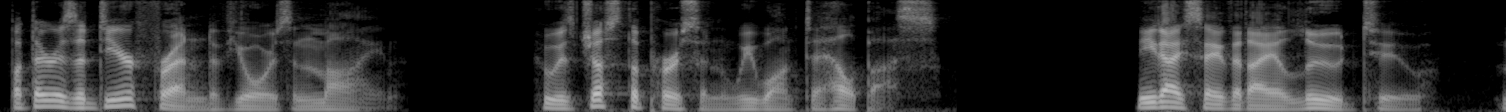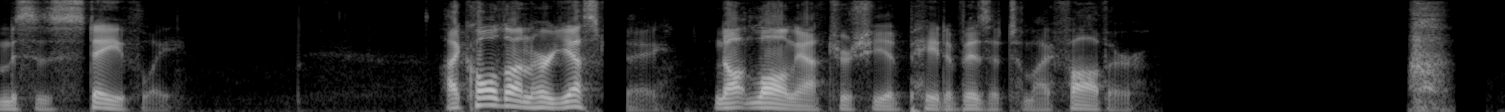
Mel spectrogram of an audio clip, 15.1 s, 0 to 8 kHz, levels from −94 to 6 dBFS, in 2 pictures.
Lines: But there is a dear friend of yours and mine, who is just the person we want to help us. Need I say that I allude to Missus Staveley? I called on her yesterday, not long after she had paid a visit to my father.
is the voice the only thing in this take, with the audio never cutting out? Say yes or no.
no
